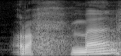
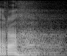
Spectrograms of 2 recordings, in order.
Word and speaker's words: Rahman: Rahman, haknya kecil, hak tipiskan, rah bukan roh, atau samar, kecil tidak, besar juga tidak.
